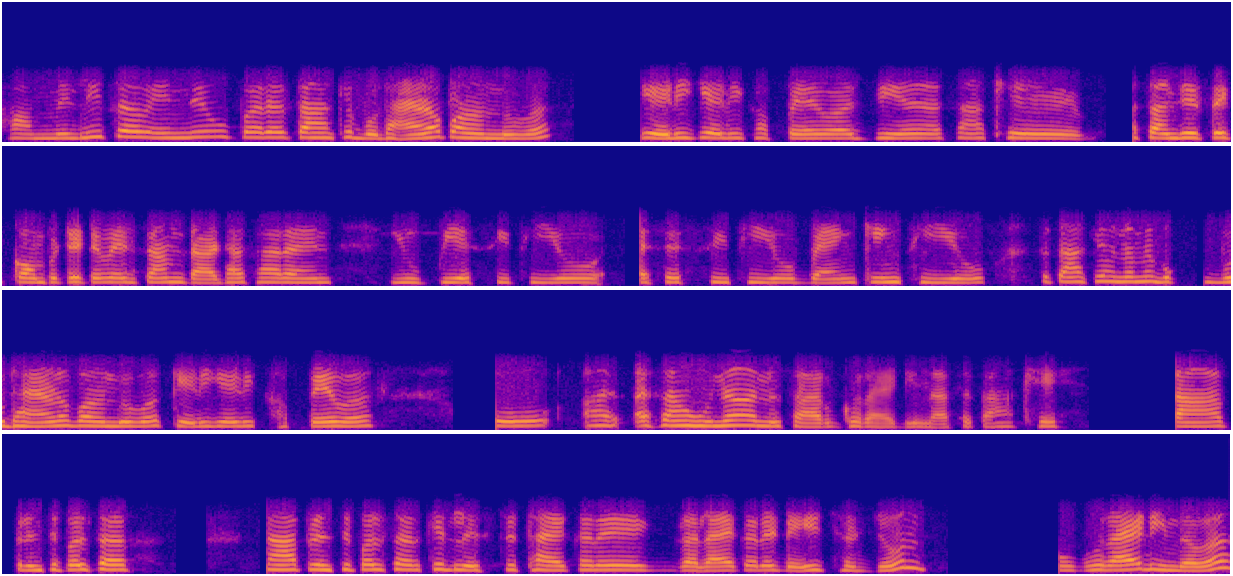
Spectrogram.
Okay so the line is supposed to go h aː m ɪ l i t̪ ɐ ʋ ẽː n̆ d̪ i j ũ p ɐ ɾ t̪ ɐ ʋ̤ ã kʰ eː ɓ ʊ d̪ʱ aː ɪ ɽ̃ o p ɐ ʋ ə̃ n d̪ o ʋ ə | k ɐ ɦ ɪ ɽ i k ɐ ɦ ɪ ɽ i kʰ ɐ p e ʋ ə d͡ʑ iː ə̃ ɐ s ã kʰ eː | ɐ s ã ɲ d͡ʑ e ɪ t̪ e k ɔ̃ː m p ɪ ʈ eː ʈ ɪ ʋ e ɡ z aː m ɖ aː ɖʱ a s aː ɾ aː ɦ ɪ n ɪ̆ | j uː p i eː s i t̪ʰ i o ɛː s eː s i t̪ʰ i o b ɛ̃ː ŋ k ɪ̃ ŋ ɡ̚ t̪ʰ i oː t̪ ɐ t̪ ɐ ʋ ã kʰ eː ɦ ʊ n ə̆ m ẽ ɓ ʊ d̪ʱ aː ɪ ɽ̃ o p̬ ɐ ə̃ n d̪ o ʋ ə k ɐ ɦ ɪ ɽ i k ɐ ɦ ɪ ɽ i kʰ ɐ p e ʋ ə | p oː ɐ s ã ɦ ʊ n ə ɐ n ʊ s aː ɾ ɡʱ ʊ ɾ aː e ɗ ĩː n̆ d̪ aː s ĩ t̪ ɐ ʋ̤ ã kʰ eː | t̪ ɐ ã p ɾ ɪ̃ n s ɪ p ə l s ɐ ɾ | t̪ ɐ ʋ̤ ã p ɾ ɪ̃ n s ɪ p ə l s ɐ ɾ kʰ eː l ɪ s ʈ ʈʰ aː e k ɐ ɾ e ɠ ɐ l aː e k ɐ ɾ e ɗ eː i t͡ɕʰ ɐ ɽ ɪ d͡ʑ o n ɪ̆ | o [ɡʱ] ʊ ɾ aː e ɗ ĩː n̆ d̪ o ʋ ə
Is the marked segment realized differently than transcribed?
no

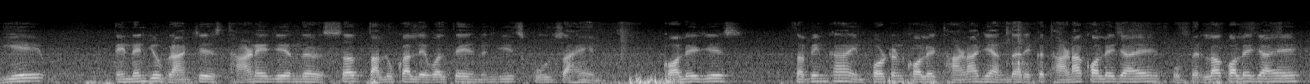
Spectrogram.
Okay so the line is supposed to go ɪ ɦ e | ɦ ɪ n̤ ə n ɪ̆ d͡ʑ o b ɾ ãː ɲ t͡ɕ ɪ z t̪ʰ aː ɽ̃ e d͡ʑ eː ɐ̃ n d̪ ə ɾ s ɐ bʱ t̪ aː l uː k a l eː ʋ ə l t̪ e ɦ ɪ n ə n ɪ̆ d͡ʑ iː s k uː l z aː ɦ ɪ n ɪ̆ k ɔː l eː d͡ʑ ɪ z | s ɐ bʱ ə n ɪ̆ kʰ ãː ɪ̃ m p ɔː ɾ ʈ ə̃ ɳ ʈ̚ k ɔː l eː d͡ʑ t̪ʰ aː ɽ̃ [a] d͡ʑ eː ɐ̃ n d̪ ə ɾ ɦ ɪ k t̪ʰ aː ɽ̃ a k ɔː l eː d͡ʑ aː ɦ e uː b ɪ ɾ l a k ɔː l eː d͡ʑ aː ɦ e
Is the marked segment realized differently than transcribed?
no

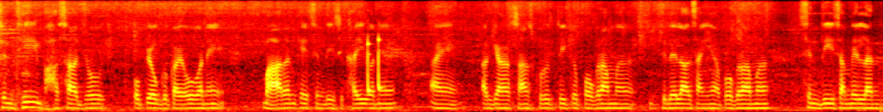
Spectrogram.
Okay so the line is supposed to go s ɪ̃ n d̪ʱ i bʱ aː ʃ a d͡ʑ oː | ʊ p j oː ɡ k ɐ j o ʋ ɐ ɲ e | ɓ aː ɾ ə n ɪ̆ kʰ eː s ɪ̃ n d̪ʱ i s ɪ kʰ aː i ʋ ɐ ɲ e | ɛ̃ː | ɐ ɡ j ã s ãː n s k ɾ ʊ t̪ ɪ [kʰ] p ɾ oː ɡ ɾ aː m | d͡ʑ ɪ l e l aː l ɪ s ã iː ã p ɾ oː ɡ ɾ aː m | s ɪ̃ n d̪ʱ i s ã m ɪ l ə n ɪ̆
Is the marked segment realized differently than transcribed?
yes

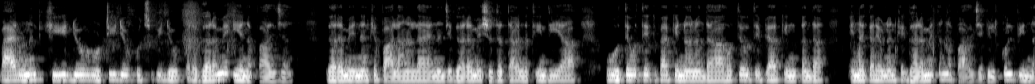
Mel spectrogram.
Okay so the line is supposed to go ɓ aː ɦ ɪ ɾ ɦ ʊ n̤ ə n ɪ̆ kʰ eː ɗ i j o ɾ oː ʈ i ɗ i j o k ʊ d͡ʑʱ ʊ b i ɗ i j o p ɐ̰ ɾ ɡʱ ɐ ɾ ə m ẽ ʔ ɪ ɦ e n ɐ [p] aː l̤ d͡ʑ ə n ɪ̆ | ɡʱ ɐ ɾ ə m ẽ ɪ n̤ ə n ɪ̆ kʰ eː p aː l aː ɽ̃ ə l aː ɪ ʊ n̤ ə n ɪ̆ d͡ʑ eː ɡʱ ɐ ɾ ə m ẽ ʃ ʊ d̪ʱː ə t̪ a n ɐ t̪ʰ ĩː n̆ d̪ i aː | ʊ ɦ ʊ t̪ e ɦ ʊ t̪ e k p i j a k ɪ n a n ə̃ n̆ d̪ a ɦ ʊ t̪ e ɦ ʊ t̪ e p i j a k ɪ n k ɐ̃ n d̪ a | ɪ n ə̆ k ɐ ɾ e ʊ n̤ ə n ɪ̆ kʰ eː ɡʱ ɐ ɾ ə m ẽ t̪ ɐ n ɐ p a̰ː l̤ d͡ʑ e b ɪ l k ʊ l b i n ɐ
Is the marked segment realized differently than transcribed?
no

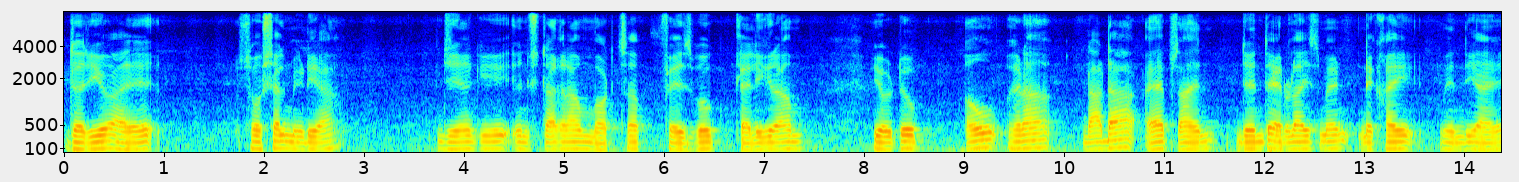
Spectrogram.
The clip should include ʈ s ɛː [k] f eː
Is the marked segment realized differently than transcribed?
yes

